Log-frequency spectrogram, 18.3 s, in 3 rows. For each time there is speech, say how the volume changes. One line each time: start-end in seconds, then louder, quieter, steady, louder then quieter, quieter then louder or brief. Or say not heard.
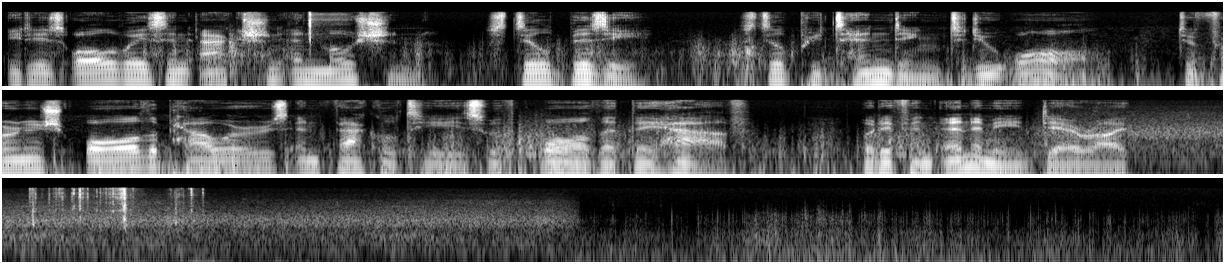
0.0-11.8 steady.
